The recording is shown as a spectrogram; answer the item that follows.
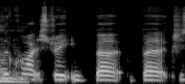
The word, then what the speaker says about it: Berkshire: quiet street in burke berkshire is it bark shell burke shabach it's berkshire berkshire we're not warned and we're saying it wrong but berkshire yeah that's proper berkshire yeah berkshire um hang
